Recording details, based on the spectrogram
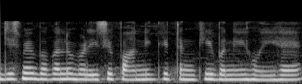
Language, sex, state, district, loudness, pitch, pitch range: Hindi, female, Uttar Pradesh, Lucknow, -15 LUFS, 230 Hz, 225-245 Hz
